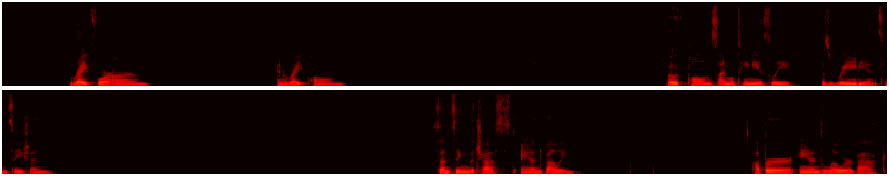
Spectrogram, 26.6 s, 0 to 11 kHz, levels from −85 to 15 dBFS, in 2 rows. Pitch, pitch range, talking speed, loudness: 165 Hz, 160-170 Hz, 45 wpm, -49 LUFS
